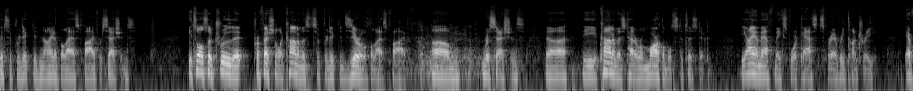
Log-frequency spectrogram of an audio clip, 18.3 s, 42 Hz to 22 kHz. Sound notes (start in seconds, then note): 10.7 laughter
